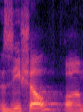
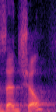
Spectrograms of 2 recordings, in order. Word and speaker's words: Z shell: thing so I'm actually using Z shell or as the Brits say where I live Zed's shell and so that profile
